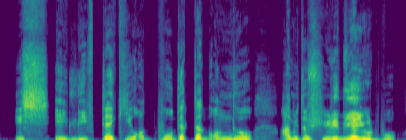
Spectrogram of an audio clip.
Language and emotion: Bengali, disgusted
